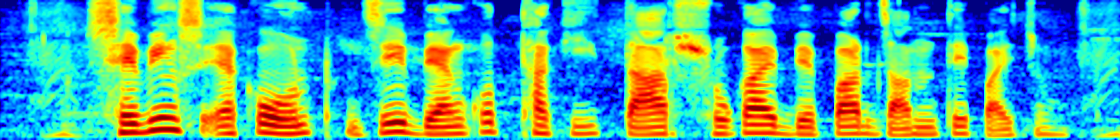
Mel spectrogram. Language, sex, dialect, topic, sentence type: Bengali, male, Rajbangshi, banking, statement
